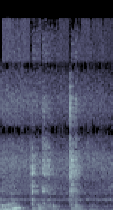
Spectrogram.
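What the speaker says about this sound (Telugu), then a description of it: "ఆనియన్స్ మంచిగా ఫ్రై అయిపోయినాయి" Onions fry in a pan with a steady sizzle, punctuated by two quick spatula scrapes, close up.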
